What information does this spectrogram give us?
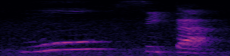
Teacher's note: Su mayor fuerza de voz es mu.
